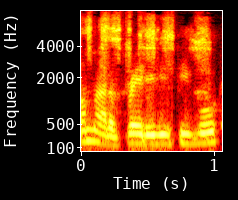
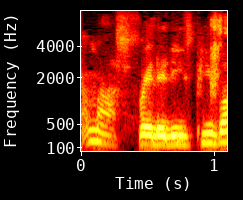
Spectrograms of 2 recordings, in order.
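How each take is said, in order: First: Louder and faster the second time; rising mock defiance; defiant repeat. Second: Said in the usual way. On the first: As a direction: push the line harder, fired up. Quoting a dancer's defiance.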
